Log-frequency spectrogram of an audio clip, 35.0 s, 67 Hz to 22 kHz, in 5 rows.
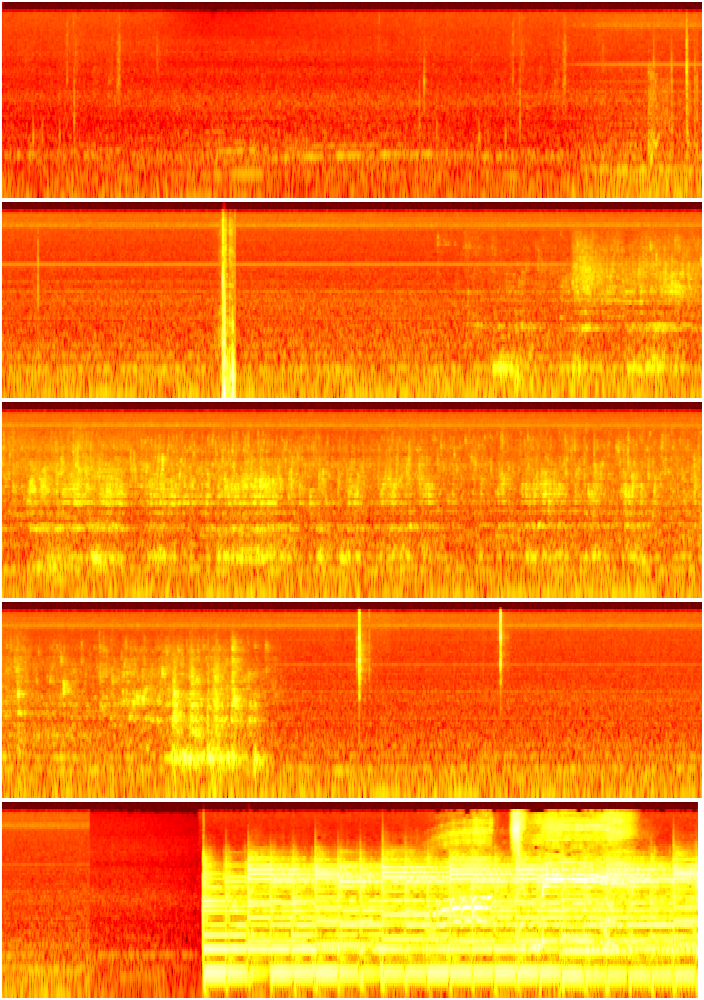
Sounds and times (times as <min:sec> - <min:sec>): Water: 0:11.4 - 0:23.8.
